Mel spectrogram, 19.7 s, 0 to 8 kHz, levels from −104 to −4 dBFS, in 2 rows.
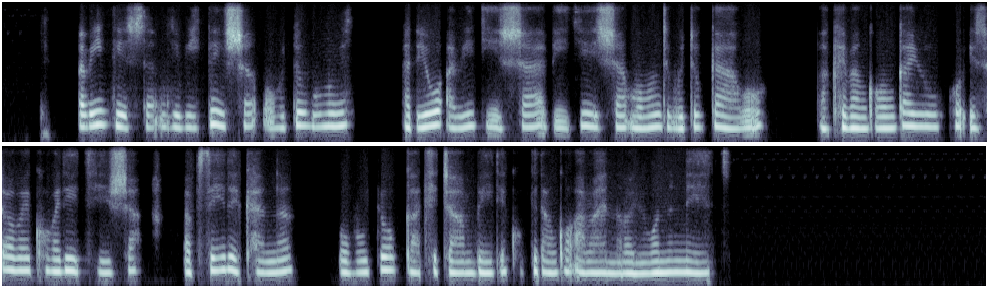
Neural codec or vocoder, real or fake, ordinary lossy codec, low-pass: codec, 16 kHz, 0.9 kbps, LongCat-Audio-Codec; fake; Opus, 24 kbps; 7.2 kHz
